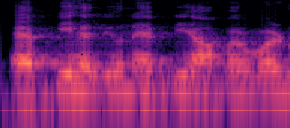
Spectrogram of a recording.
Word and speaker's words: aphelion: तो यहां पर इसको तो हम बोलते हैं पेरीहेलियन, और इसको बोलते हैं हम एपीहेलियन। स्पेलिंग आप देख लेना, उसमें मुझे इतना ध्यान नहीं है, ठीक है।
